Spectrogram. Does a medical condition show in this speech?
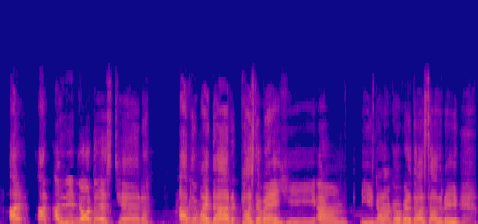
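Yes: cerebral palsy; voice affected.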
